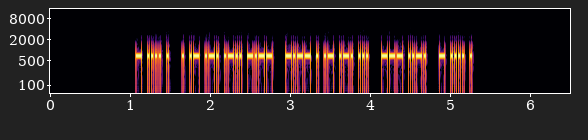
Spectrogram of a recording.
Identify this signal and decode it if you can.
Morse code, heard as a keyed tone, about 49 wpm, 700 Hz. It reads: THE EARLY YEARS OF THE
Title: Sets of 5 Words Encore 50wpm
